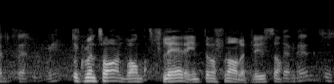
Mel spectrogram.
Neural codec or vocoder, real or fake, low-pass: codec, 16 kHz in and 24 kHz out, 2.2 kbps, FireRedTTS-2 codec; fake; 5.4 kHz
